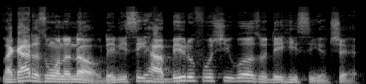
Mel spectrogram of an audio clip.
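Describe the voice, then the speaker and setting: A man's voice: medium pitch, lively intonation, fast, pushed and bright. A man hosting a commentary show, reacting to clips in a gossipy, skeptical way. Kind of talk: reaction commentary on a played clip.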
